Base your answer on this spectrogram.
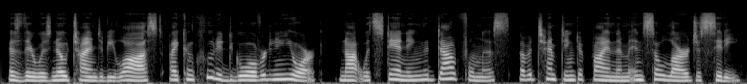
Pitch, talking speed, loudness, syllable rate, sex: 200 Hz, 235 wpm, -17 LUFS, 6.0 syllables/s, female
